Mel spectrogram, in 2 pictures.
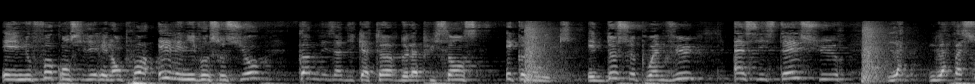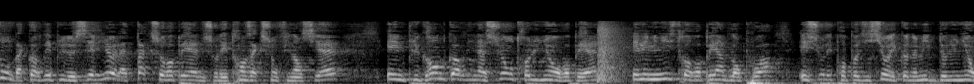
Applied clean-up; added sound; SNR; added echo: none; Snare drum; 12 dB; reverberation time 2.7 s.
